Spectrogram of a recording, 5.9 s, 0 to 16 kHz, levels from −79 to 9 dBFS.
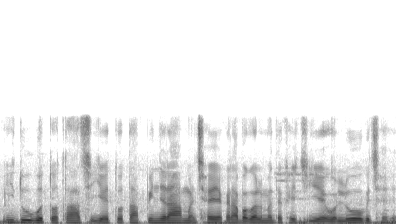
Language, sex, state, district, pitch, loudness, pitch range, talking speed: Maithili, male, Bihar, Saharsa, 130 Hz, -16 LUFS, 125-135 Hz, 160 wpm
